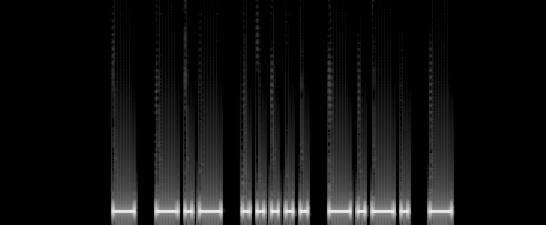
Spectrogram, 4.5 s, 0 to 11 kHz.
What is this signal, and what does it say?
Morse code, heard as a keyed tone, about 20 wpm, 700 Hz. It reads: TK5CT
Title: DXCC-100 Call Signs - 5 Characters - Repeated 2x - 20wpm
